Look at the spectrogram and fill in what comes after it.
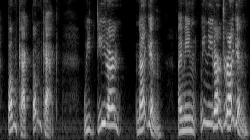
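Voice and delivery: tiny, shrill, very high, very loud swooping squeal. Reading a story aloud, a tiny voice calls out to the father and the dragon, tiny excited scream. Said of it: "a tiny, excited voice scream".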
